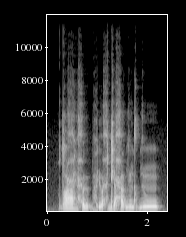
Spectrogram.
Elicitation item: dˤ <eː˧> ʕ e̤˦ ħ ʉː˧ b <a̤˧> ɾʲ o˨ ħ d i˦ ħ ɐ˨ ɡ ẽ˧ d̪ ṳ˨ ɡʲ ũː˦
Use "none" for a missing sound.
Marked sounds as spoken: e˧, a̤˨

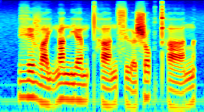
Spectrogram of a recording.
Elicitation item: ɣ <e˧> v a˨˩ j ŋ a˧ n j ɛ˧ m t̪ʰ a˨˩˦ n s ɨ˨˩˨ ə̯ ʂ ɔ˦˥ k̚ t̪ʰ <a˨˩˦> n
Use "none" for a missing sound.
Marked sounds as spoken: e˧, a˨˩˦

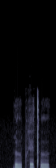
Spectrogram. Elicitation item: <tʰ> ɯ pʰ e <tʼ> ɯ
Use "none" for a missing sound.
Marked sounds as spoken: ɾ, tʼ

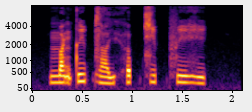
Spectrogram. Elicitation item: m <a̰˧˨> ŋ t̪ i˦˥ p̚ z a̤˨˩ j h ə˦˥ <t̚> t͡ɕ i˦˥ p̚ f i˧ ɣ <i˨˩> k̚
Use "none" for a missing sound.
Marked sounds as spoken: a̰˧˨, p̚, i˨˩

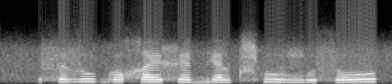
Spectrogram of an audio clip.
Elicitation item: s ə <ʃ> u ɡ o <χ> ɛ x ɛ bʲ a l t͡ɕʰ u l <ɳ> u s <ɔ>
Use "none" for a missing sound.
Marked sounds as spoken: z, χ, ŋ, o

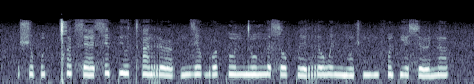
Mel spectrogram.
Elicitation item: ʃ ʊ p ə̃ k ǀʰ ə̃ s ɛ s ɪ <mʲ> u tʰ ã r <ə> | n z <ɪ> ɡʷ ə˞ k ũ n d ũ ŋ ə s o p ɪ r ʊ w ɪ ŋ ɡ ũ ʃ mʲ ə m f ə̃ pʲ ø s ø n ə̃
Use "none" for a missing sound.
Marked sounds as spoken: pʲ, ə˞, ɪ

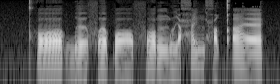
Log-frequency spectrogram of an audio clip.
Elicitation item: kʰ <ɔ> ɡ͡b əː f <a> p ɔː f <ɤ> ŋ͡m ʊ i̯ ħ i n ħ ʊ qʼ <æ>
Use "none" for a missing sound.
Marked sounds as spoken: ɔː, ʌ, ɔ, æ

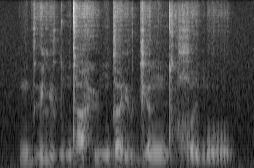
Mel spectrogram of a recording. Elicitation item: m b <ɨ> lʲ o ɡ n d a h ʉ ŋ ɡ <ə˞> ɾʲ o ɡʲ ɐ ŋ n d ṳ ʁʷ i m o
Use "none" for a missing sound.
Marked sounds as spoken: ɨ, ɐ

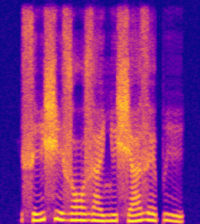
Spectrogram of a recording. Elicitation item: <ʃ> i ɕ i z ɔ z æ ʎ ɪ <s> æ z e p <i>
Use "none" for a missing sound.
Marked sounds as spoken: s, ɕ, i

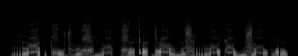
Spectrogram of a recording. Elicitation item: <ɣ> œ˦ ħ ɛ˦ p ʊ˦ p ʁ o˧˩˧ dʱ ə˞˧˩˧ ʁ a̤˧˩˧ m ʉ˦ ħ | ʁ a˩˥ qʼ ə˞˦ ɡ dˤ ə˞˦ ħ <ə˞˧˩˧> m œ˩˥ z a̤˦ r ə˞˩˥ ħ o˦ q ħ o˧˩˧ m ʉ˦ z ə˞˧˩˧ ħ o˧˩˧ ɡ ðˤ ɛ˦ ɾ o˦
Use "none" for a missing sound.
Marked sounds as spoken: r, ə˞˧˩˧

